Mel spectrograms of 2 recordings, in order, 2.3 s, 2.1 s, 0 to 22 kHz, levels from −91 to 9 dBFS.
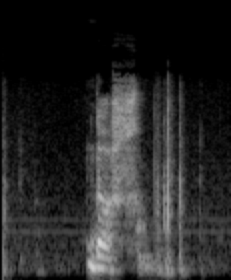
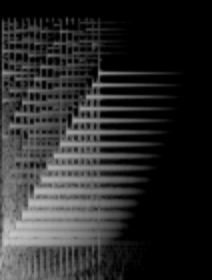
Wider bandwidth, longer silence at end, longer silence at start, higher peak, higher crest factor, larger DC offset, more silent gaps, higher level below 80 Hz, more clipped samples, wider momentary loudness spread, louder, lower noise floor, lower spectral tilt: second, 7.6 kHz vs 17 kHz; second, 0.5 s vs 0.75 s; about the same, 0.05 s vs 0 s; about the same, -2 dBFS vs -2 dBFS; about the same, 20 dB vs 18 dB; neither; neither; second, -68 dBFS vs -48 dBFS; neither; about the same, 18 LU vs 16 LU; about the same, -18 LUFS vs -17 LUFS; about the same, -57 dBFS vs -59 dBFS; first, -5.5 dB/octave vs -1 dB/octave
